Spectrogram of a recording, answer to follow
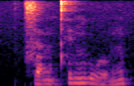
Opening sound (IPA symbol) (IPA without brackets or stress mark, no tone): t͡s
